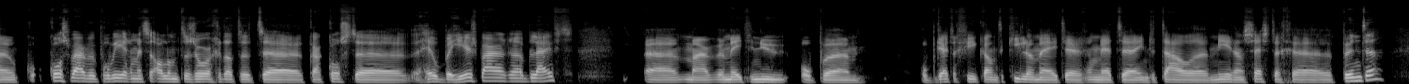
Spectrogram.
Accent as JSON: {"language": "Dutch", "region": "Randstad", "country": "Netherlands", "said": "ik kom zelf uit de Randstad."}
